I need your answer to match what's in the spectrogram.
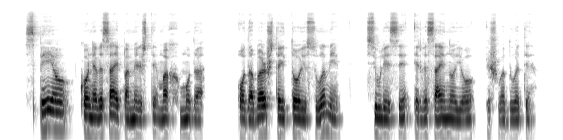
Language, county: Lithuanian, Marijampolė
